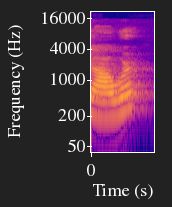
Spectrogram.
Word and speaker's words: hour: Então aí é um exemplo de duas palavras que na grafia as duas têm consoante, mas na pronúncia é bem claro de você ver que uma é vogal e a outra não é.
